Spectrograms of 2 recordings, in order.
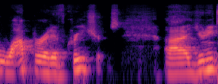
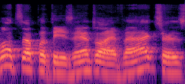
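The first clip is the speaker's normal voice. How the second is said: put-on, smug, self-satisfied newscaster tone; 2 semitones higher than usual. Mocking TV hosts talking about anti-vaxxers: imitating smug TV hosts. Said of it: "their smug faces being like".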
